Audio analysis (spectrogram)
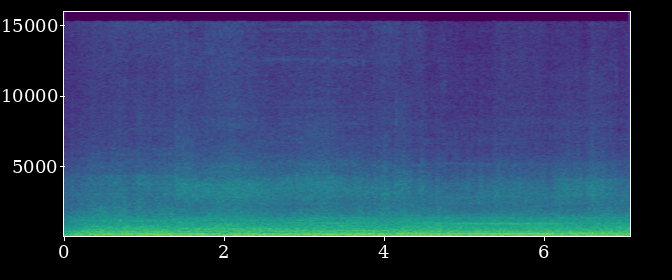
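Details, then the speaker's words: Hawk 250 Enduro single-cylinder carburettor with air-fuel mixture adjusted for Flagstaff altitude, riding in a lower gear under light throttle: steady even drone with no misses or popping, partly masked by wind; mixture much improved, possibly still slightly short of fuel at the top. "so in in a lower gear like this when I would crank on it it would just go but you can see it's not doing that it's but it's just short of enough fuel I think the air mixture fuel has helped tremendously"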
